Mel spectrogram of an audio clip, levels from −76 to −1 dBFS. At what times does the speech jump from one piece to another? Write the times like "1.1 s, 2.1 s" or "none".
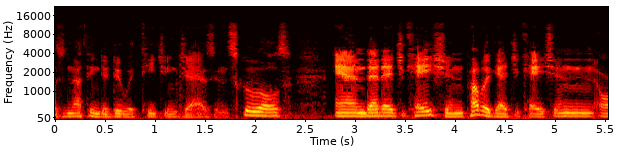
none

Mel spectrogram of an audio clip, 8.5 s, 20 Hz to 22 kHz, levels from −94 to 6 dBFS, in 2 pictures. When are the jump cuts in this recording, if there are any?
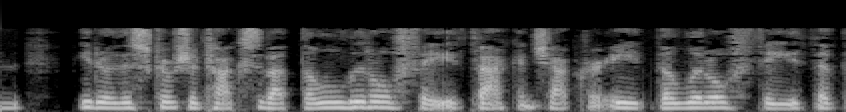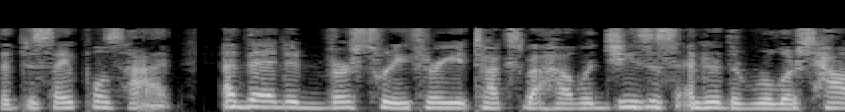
5.2 s

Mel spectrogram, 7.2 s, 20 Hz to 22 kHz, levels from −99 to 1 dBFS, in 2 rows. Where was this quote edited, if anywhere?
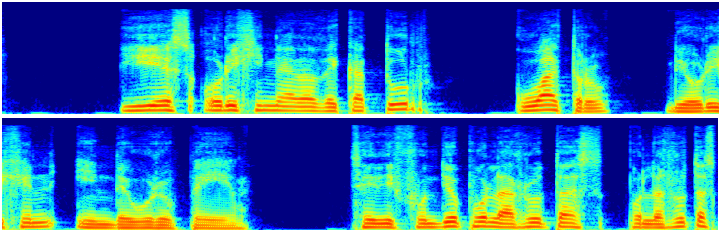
5.2 s

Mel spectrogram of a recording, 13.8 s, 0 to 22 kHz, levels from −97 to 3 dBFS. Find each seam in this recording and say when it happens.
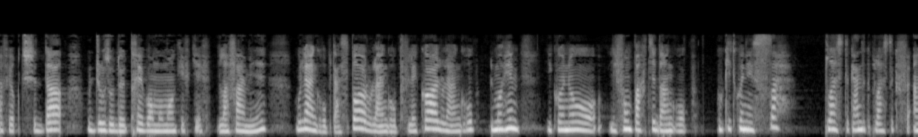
3.3 s

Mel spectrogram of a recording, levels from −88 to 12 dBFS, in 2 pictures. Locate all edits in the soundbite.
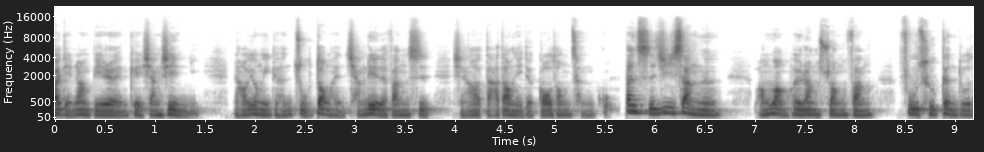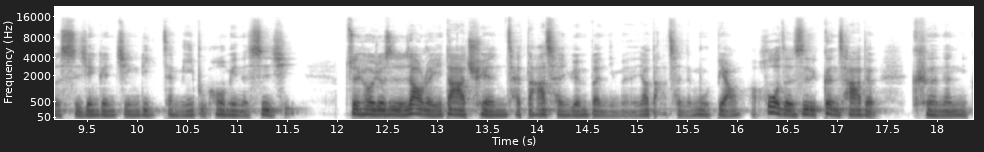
5.6 s, 6.9 s

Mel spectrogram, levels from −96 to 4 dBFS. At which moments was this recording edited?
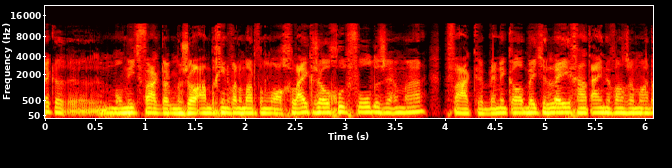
3.9 s

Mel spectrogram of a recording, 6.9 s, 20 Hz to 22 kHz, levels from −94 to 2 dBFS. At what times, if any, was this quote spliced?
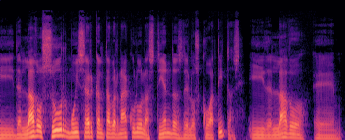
4.8 s

